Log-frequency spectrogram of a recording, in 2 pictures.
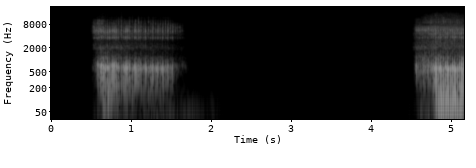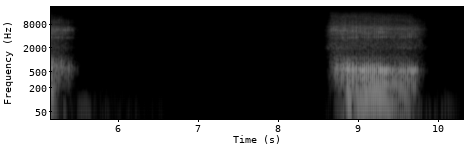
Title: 😴 “The Sleepiest Cat on the Internet (You Won’t Believe These Snores!)#funny #cats #shorts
